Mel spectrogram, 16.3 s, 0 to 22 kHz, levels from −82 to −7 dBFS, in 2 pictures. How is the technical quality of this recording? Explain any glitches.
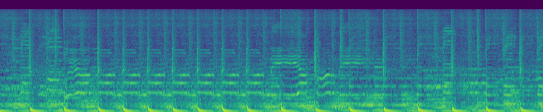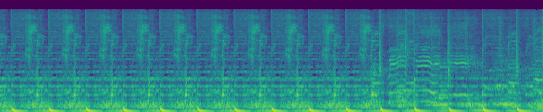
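The recording has two stretches of repeated frames. Chunks of compressed audio were written more than once, so the decoder replays them. From 1.84 to 4.07 s, a 0.37 s block plays six extra times, and from 8.71 to 13.73 s, a 0.56 s block plays nine extra times. The result is a stuttering loop.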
